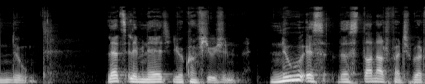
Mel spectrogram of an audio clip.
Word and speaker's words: nous: Nous is the standard French word for we. As you know, it is pronounced as I already said, nous, and its final s is silent.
